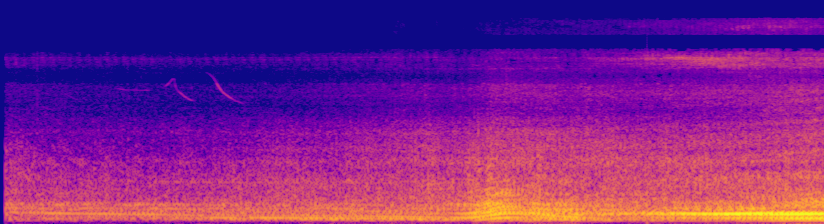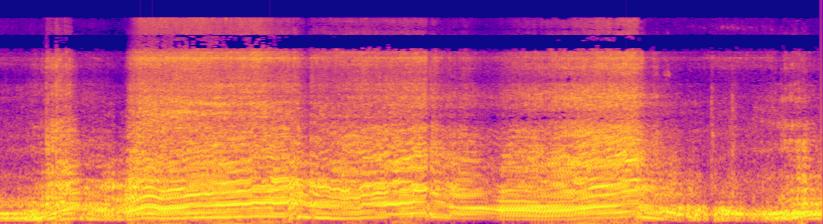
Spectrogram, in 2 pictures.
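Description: Volkswagen Amarok pickup's engine growing louder as it approaches, then revving up and down repeatedly from about nine seconds in as the truck slides on the dirt road, with loud gritty tyre noise on the loose dirt.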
